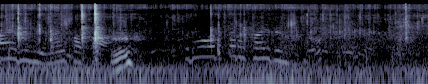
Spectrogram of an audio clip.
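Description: Faint talking, with a few soft clicks, over a steady low rumble of wind on a phone microphone outdoors.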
